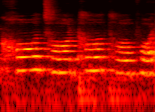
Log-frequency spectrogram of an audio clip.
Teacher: এগুলো উচ্চারণ করার সময় আমাদের কিন্তু অনেকটা বেশি বায়ুর প্রয়োজন হয়, তাই এগুলো আমরা বলবো মহাপ্রাণ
